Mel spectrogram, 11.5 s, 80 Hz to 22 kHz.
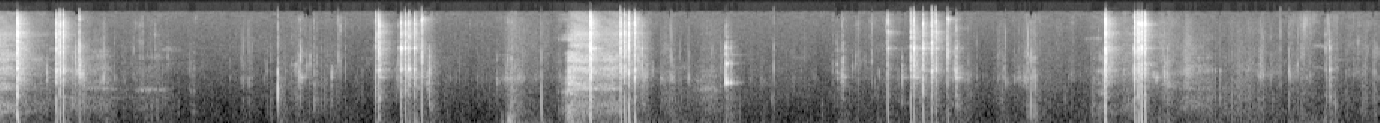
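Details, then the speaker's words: Suzuki GS1000 motorcycle parked for 20 years, carburetors removed, engine rocked back and forth by hand in a quiet room: scattered crunching clicks in short bursts, sounds terrible; internal grinding, cause not confirmed. "I can hear it it sounds terrible"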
